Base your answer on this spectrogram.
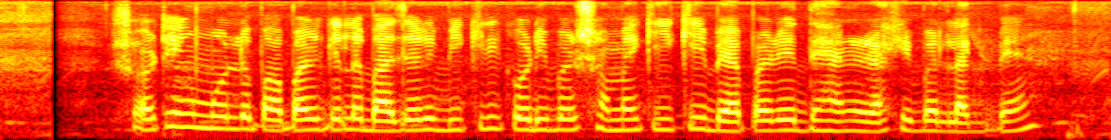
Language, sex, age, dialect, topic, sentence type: Bengali, female, 18-24, Rajbangshi, agriculture, question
